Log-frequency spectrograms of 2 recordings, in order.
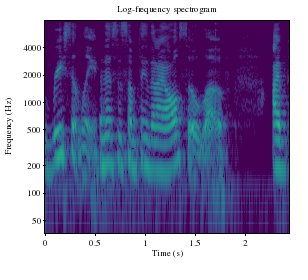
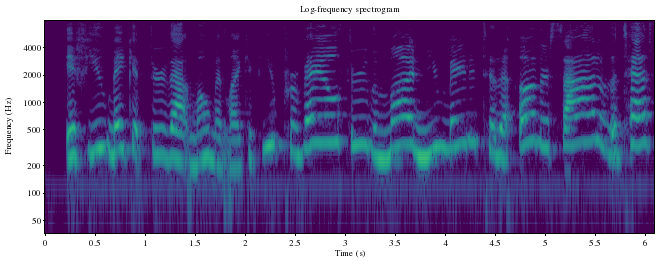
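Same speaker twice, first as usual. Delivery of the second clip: put-on, pitched-up Texan Southern accent, military-style voice; 8 semitones higher than usual. A speaker talking about painting slips into a texan southern military accent. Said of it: "I'm turning Texan and like Southern and military now".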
